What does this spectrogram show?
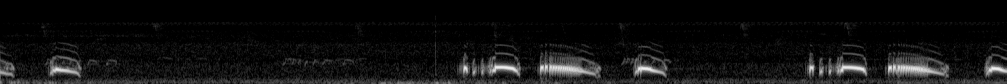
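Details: Spotted dove lure call in the 'lambung guk' style, used to draw other doves into calling: a single coo, then after a pause two full phrases of stuttered short notes leading to a long, falling, rough coo and a clipped final coo.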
